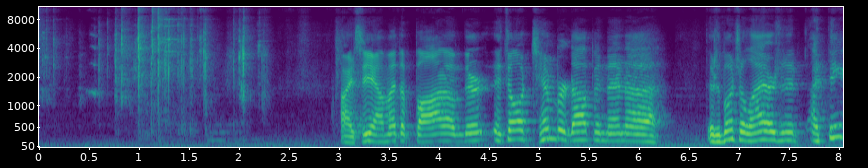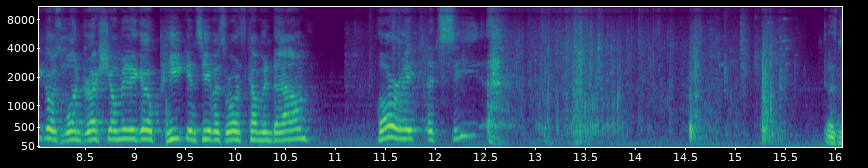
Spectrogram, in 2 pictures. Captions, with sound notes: (metal clanging) All right, so, yeah, I'm at the bottom. There, it's all timbered up, and then there's a bunch of ladders in it. I think it goes one direction. Do you want me to go peek and see if it's worth comin' down? All right, let's see.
